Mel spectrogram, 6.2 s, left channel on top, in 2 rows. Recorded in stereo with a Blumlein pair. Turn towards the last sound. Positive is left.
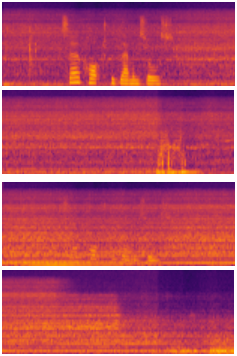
turn(degrees=60)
